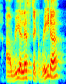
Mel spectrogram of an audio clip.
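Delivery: loud, high, exaggerated catchphrase; Chris Crocker. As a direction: blurt it with dramatic flourish. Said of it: "as Chris Crocker would say".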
